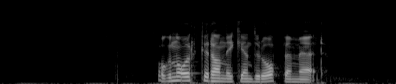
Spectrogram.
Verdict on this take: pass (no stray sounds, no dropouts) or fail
pass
